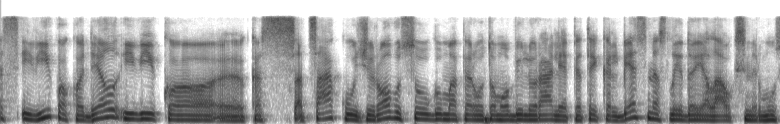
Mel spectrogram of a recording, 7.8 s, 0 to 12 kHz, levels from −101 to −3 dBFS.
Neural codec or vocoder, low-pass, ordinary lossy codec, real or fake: none; 7.2 kHz; MP3, 96 kbps; real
